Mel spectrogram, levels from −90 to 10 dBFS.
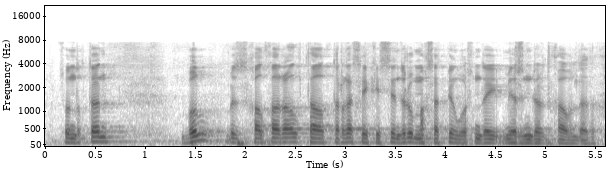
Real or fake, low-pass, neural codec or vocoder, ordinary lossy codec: real; none; none; none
